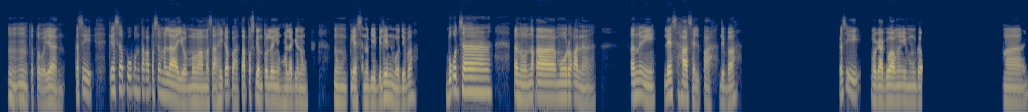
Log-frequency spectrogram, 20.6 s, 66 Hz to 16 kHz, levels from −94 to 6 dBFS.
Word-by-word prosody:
Mm, 130 -3 -5
totoo 105 0 -7
yan, 105 -3 -1 0.2
kasi 155 +1 -5 0.3
kesa 190 +1 -1
pupunta 185 -2 -6
ka 170 -1 -3
pa 165 - -5
sa 175 - -3
malayo, 130 -8 +3
mamamasahe 115 +1 -1
ka 145 - +4
pa, 115 -4 -5
tapos 130 - 0
ganito 125 0 +2
lang 125 0 +2
yung 110 - -14
halaga 115 +1 -1
nung 110 0 -7 0.5
nung 115 -2 -4
piyesa 115 +2 0
na 115 -2 -5
bibilhin 120 +5 0
mo 110 -5 -3
'di 110 +1 -3
ba? 140 +2 -4 0.6
Bukod 175 +5 +1
sa 185 0 +5 1.0
ano 130 -3 +2
nakamura 140 0 +5
ka 140 0 +3
na, 110 -1 -7 0.7
ano 155 +2 +1
eh, 120 -4 0 0.2
less 155 0 +3
hassle 130 -7 +3
pa - - -4
'di 115 -1 -4
ba? 120 +6 0 2.0
Kasi 155 -5 -4 0.2
magagawa 125 0 +4
mo 125 - -3
yung 125 - 0
ibang 120 0 -7 1.7
Ma 110 -1 -2
125 Hz, 130 wpm, -25 LUFS, 115-145 Hz, 2.0 s, sa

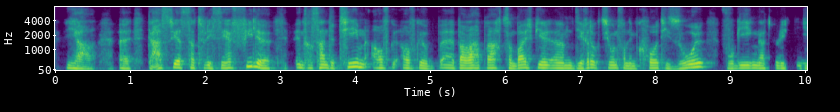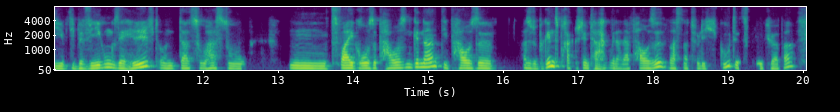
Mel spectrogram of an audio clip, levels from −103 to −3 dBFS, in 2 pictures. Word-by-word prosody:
Ja, 105 -6 -1 0.3
äh, 110 -3 -1 0.2
da - - 0
hast 130 0 -3
du 160 - +5
jetzt 150 0 +3
natürlich 130 -3 -2
sehr 130 +2 0
viele 135 - +4 0.3
interessante 130 -2 0
Themen 175 +7 +5
aufge 130 0 -4
aufge 125 -3 -1
äh, 135 -2 -2
ber 125 +1 +5
erbracht, 130 +1 0
zum 120 -4 0
Beispiel, 135 0 +3
ähm, 125 -1 +1
die 115 +1 0
Reduktion 135 0 0
von 120 -1 -3
dem 115 -1 -2
Cortisol, 130 - +2 0.2
wogegen 125 +3 0
natürlich 120 -1 -2
die 115 -2 -3
die 115 0 -9
Bewegung 125 +9 +1
sehr 120 -3 0
hilft 175 - +4
und 120 -1 -5
dazu 115 -1 -3
hast 120 0 -6
du 110 -2 -5 0.6
hm, 120 -2 +1
2 125 +1 +4
große 125 0 +1
Pausen 135 +6 -2
genannt. 180 +5 +3
Die - - -4
Pause 120 -1 0 0.4
also 125 -3 -3
du 110 - -6
beginnst 210 - +4
praktisch - - -7
den 125 -2 -3
Tag 110 +1 -5
mit 115 -2 -7
einer 105 -1 -7
Pause, 120 - 0
was 115 0 -6
natürlich 110 0 -8
gut 210 +7 -1
ist - - -5
für - - -14
den 110 - -4
Körper 150 - -5
125 Hz, 175 wpm, -23 LUFS, 115-135 Hz, 0.6 s, du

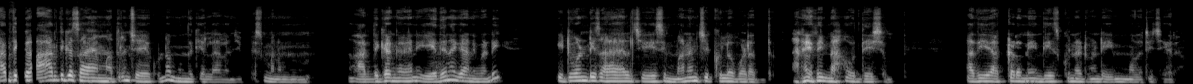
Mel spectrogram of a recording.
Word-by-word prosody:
ఆర్థిక 190 +2 +2 0.2
ఆర్థిక 210 +2 +4
సహాయం 155 -3 +3
మాత్రం 170 +8 -2
చేయకుండా, 130 +7 -2
ముందుకు 130 -2 -3
వెళ్ళాలి 115 -1 -10
అని 110 - -14
చెప్పేసి 115 - -7
మనం, 115 -1 -6 0.8
ఆర్థికంగా 150 +5 +2
గాని, 160 0 -1
ఏదైనా 190 +9 +2
గానివ్వండి, 130 - -2 0.7
ఇటువంటి 175 +2 +3
సహాయాలు 145 -1 +2
చేసి 135 +1 +1
మనం 160 +6 +2
చిక్కుల్లో 145 -2 -1
పడొద్దు, 115 -4 -6 0.2
అనేది 165 +4 +6
నా 130 - +4 0.2
ఉద్దేశ్యం. 125 -3 0 0.8
అది 145 +2 0
అక్కడ 140 +3 0
నేను 135 -2 -3
తీసుకున్నటువంటి 130 -2 -3 0.2
మొదటి 115 -1 -7
చర్య. - - -15
135 Hz, 145 wpm, -25 LUFS, 125-160 Hz, 0.8 s, అనేది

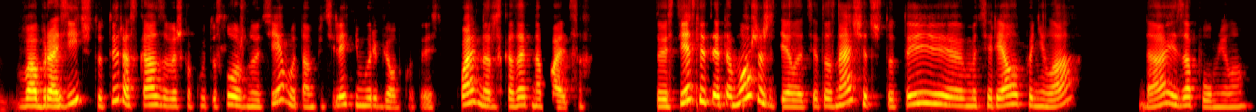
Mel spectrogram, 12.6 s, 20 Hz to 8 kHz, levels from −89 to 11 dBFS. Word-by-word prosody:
вообразить, 200 - +4
что 210 - -7
ты 325 - -3
рассказываешь 220 - +1
какую-то 200 0 -14
сложную 195 -4 +1
тему, 290 - -4
там, 175 -2 -6
пятилетнему 215 +3 -3
ребёнку, 175 -4 -7
то - - -16
есть - - -12
буквально 255 -3 +4
рассказать 205 +3 -2
на 195 -1 -4
пальцах. - - -3 0.6
То 190 - -2
есть, 185 0 -2
если 330 +1 +5
ты 250 - +4
это 230 -1 +3
можешь 315 - +3
сделать, 180 -2 -3
это 195 0 -4
значит, 230 - 0
что 225 -5 -9
ты 235 0 +1
материал 205 +5 0
поняла, 195 - -2 0.6
да, 260 +1 -1
и 235 - +1
запомнила. 180 -4 -4
205 Hz, 155 wpm, -23 LUFS, 190-235 Hz, 0.6 s, если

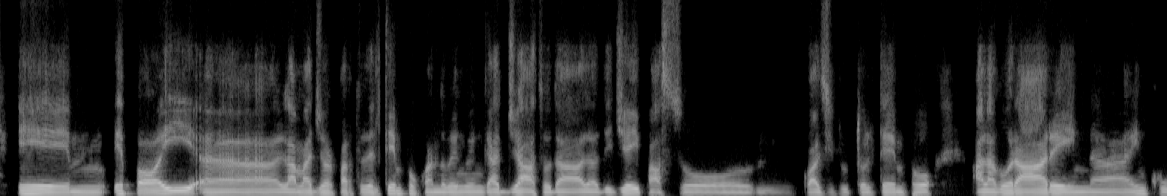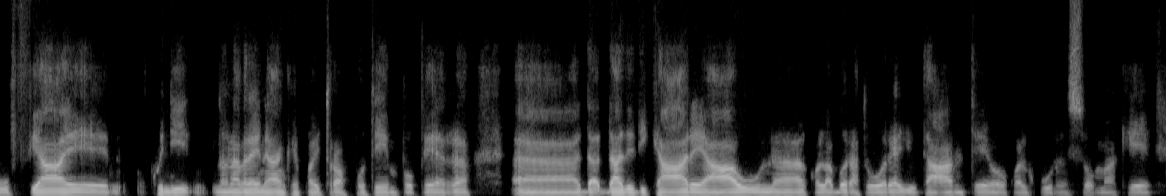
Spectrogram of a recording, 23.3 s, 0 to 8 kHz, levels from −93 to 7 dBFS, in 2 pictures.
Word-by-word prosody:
ehm, 105 -2 +4
e 115 0 +1
poi, 115 +1 +5
uhm, 95 -1 0
la 100 0 +2
maggior 105 0 +1
parte 105 -1 -4
del 105 -2 0
tempo 110 -3 0
quando 100 0 -1
vengo 105 0 +1
ingaggiato 100 0 0
da 95 -1 +1
da 95 0 +1
deejay 105 +3 +2
passo, 90 -1 -3
mhmm, 85 -1 -15
quasi 95 -1 -3
tutto 100 -1 -9
il 95 -3 -4
tempo 100 -2 -1 0.4
a 95 - +1
lavorare 105 +1 +4
in 100 -2 0 0.4
in 110 +1 -1
cuffia 105 +3 +1
e, 95 -2 0
mhmm, 80 - -10 0.4
quindi 100 -2 0 0.3
non 100 0 -2
avrei 105 +1 +2
neanche 100 -2 -1
poi 95 0 -5
troppo 95 0 -6
tempo 95 0 -5
per 95 -2 -4 0.6
ehm, 85 -1 -1
da 95 - 0
da 110 +6 +3
dedicare 95 -1 +2
a 90 +2 +3
un 95 0 0
collaboratore, 90 0 -3
aiutante 90 0 -3
o 85 -1 -6
qualcuno 85 0 -13
insomma 85 0 -11
che, 90 -1 -9
95 Hz, 125 wpm, -26 LUFS, 90-105 Hz, 0.6 s, poi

